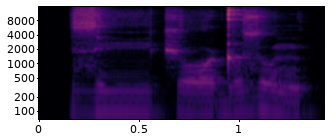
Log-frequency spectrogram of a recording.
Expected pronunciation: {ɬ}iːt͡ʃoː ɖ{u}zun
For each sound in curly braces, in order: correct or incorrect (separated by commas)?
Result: incorrect, correct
